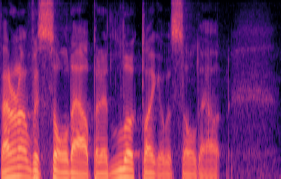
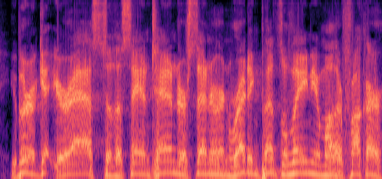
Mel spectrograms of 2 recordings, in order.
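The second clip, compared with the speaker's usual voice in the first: put-on gruff, shouting talk-radio voice, pitched higher; 9 semitones higher than usual. Retelling voicemails left for a friend in Alex Jones voice. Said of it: "leaving him messages in Alex Jones' voice".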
